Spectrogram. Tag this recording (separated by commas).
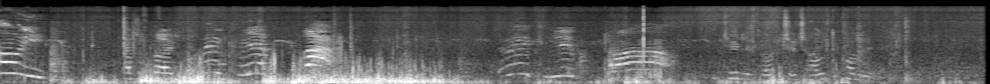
Speech, Wind noise (microphone)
